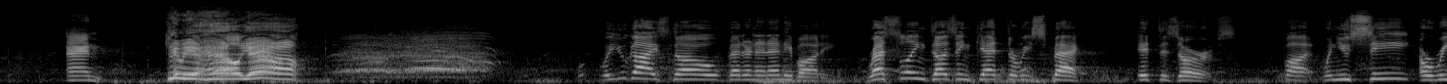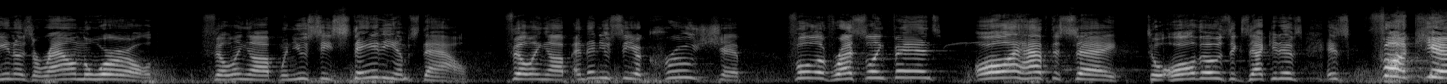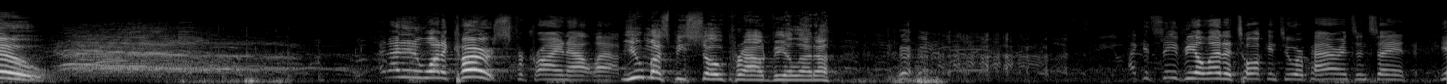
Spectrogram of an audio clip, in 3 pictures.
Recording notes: LIVE on the Jericho Cruise. Live on the high seas of the Jericho Cruise. Facing 40 mph winds in front of a crowd of over a thousand people. Aboard what was supposed to be a 3-Hour tour.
